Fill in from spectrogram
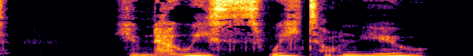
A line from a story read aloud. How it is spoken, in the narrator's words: Hurst whispered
